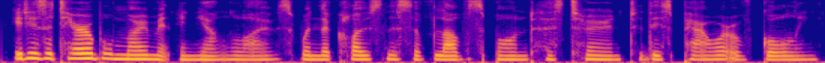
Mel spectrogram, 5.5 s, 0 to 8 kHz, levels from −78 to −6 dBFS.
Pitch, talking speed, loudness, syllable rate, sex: 190 Hz, 230 wpm, -20 LUFS, 5.9 syllables/s, female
